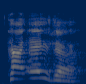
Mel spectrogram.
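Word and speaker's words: Kai-Asia: Kasia. Yep, just how it's spelled. That's why my name have the dash. My mama put that there so people know it's Kai and Asia.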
